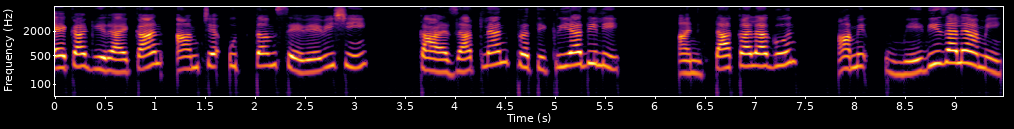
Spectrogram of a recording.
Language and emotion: Goan Konkani, happy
